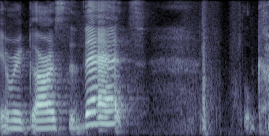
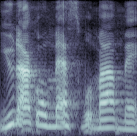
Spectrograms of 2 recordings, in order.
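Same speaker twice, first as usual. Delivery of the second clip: normal talking voice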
